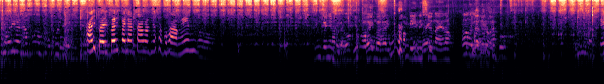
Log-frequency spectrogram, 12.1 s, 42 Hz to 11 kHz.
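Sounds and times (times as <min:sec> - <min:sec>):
scrubbing metal pot: 0:00.0 - 0:07.9, 0:10.2 - 0:12.0.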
